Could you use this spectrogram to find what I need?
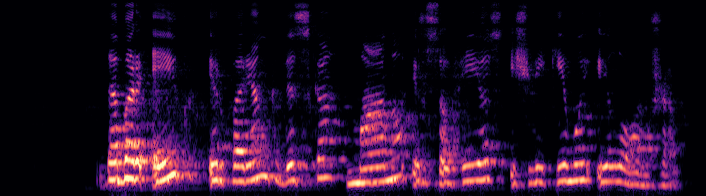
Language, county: Lithuanian, Panevėžys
